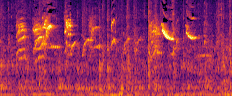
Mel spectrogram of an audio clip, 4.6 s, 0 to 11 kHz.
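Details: Young Waterslager canaries in song training, 2010: uneven warbled phrases with quick rising and falling slurs and a bright downward sweep near the end, over light background noise.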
